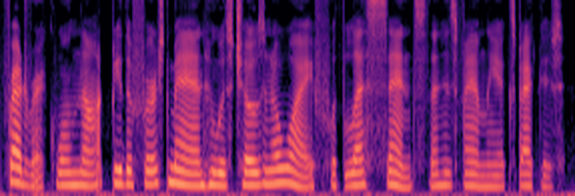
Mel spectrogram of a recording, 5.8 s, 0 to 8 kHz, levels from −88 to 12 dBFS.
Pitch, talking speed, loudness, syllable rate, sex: 190 Hz, 200 wpm, -17 LUFS, 4.8 syllables/s, female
